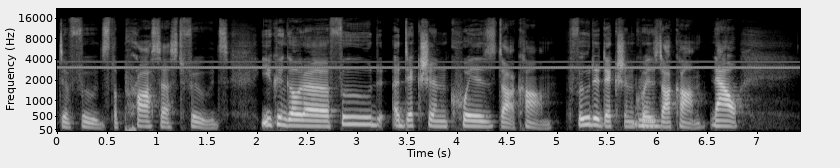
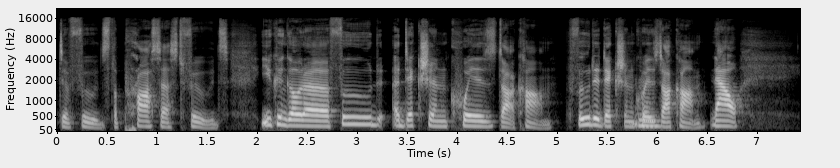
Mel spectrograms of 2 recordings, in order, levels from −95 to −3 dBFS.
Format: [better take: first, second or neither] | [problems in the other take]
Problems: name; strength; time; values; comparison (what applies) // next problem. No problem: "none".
second | high-pitched whine; noticeable; throughout; 3 kHz, 15 dB below the speech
